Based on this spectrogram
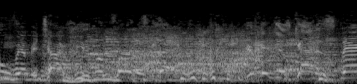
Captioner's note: laughter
